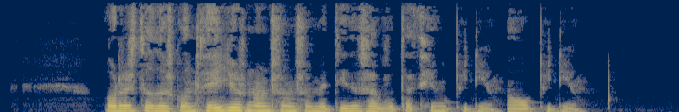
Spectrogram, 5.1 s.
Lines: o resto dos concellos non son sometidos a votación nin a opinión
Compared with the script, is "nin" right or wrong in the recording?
wrong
